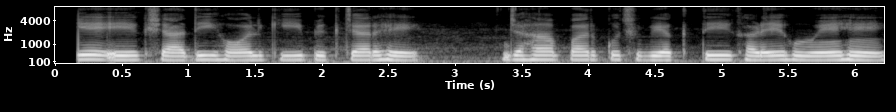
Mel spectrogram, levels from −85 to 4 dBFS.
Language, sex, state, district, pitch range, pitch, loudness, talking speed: Hindi, female, Madhya Pradesh, Bhopal, 170-180 Hz, 175 Hz, -11 LUFS, 135 wpm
